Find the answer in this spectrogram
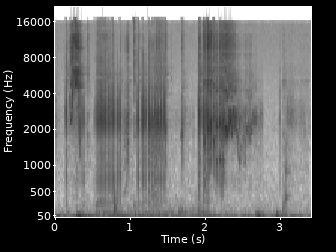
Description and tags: records, oneshot, punch, zoom,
